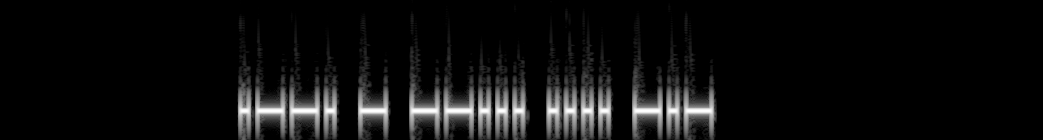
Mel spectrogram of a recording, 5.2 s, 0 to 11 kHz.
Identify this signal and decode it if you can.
Morse code, heard as a keyed tone, about 28 wpm, 700 Hz. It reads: PT7HK
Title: DXCC-100 Call Signs - 5 Characters - 28wpm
